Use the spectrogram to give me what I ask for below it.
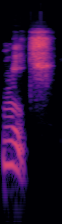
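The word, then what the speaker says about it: mici: And I said, "Yes, I want Meech." Is M I CI in as the way it's spelled.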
